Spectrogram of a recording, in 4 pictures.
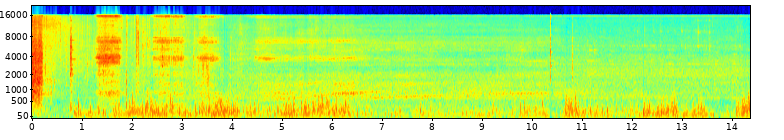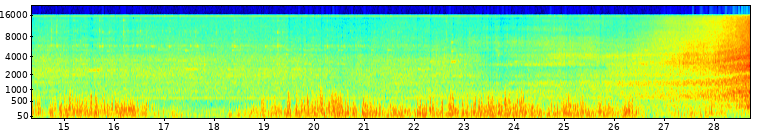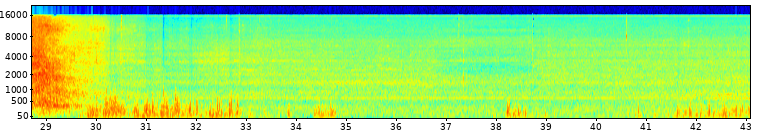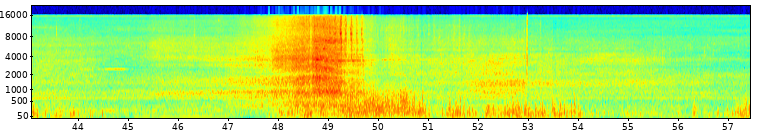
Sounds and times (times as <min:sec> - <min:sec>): Bicycle: 0:00.0 - 0:33.6, 0:41.6 - 0:56.4
Outside, urban or manmade: 0:00.0 - 0:57.4.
